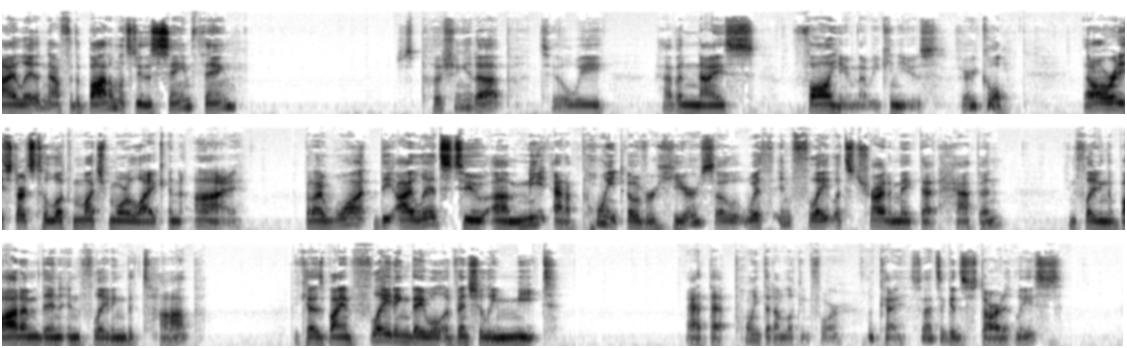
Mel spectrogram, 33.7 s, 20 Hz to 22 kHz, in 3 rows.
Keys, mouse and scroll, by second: 0.2 f, 1.3-9.2 drag, 8.3-11.0 middle drag, 12.1 middle click, 15.2-18.1 middle drag, 18.1 i, 18.1 f, 18.6-22.4 drag, 23.2 KP_Decimal, 25.0-31.0 drag, 25.0-28.2 middle drag, 25.0 right click, 26.5 right click, 28.5-30.3 middle drag, 28.7 right click, 30.3 right click, 31.3 f, 31.6-33.6 drag, 32.6 middle click, 33.2 middle click.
